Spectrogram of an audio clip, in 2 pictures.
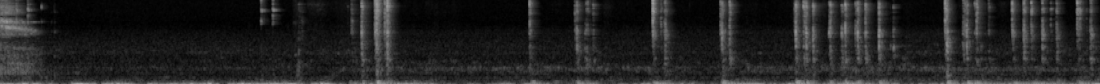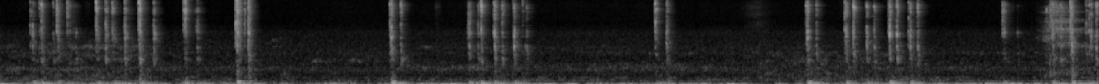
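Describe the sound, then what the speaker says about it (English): Keys clatter on a computer keyboard in steady bursts of close, crisp clicks with brief pauses between runs, continuing for over twenty seconds with faint background hum. "And just typing up more tags."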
